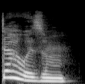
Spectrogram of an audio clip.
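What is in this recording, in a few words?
"daoism", British English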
